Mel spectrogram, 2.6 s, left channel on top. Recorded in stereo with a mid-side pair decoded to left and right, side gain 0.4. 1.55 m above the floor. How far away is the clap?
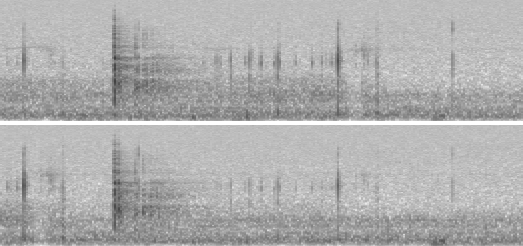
About 6.5 m.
